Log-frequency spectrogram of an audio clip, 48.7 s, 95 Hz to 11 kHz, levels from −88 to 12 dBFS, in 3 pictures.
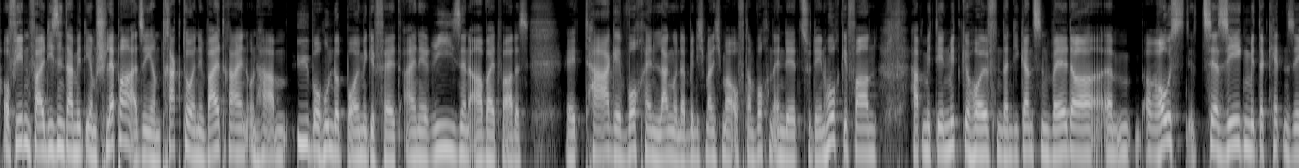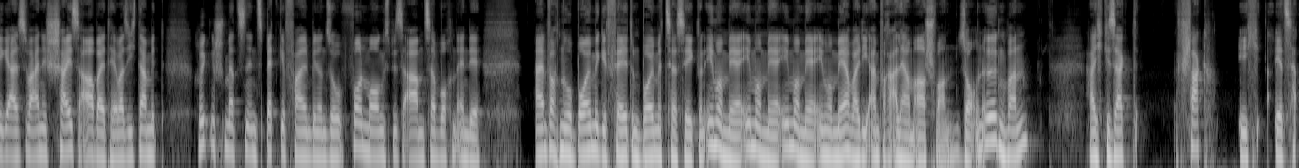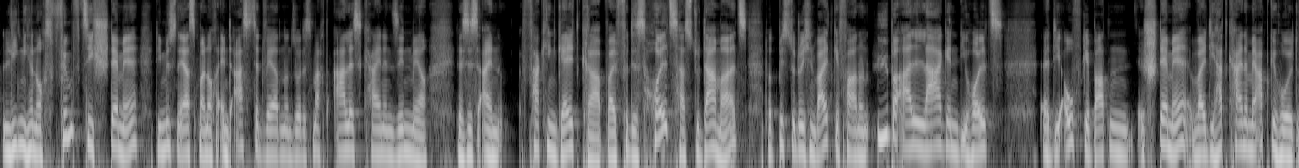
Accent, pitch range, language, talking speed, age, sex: German, 135-160 Hz, German, 200 wpm, 30-49, male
